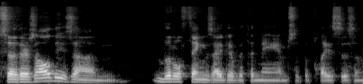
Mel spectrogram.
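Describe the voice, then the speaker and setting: A man speaks in an Oklahoma accent with a dark, mellow tone. His intonation is lively. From Oklahoma, Guthrie. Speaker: fantasy author. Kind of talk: interview. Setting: live show.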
